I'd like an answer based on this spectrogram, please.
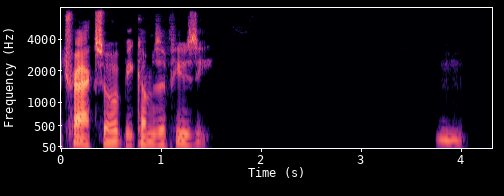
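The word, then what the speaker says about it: fusee: now on rare Ro fusey fusy and it's pronounced fusy fyo o- Z with a long e it's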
